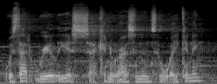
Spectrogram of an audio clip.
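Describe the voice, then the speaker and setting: An actor playing a questioning young game hero thinking to himself, with an echoing effect on the voice. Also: male voice, mid-range voice, racing, gravelly. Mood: doubtful, pondering. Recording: long echoing reverb, music behind.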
